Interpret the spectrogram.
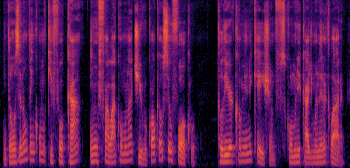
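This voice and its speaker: A Brazilian man with a Brazilian Portuguese accent, teaching a beginner lesson online in a chatty, encouraging way and repeating words slowly for practice. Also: mid-range voice, a little mellow, breathy edge. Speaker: English teacher. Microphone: webcam or camera facing him.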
